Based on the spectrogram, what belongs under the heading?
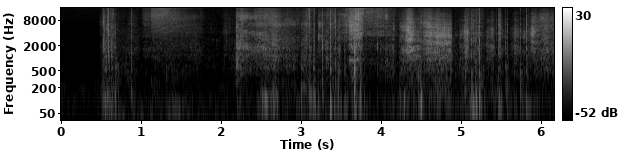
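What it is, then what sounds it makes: Thick encyclopaedia pages being scratched. Fingertips and long nails rub and scratch across the printed, thick paper pages of an open large encyclopaedia. Bright, papery rustling and scratchy swipes come in uneven bursts, with short crisp crackles and soft low thumps underneath. The texture stays dry and close throughout.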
